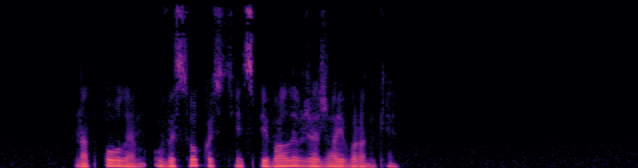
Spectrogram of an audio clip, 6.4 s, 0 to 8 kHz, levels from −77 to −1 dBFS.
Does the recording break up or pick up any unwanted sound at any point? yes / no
no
